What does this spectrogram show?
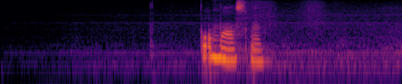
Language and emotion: Russian, neutral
